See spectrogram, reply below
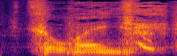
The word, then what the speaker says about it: Cahuenga: Coalinga? – Cahuenga. Oh. We both butchered it. – No, that? But how's it spelled? – C-A-H-U-N-G-A.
